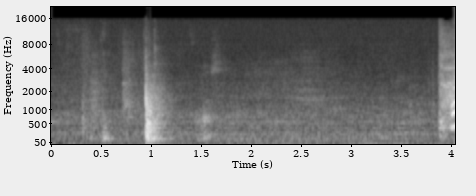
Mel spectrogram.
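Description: A single sharp knock about a second in, then quiet room tone.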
